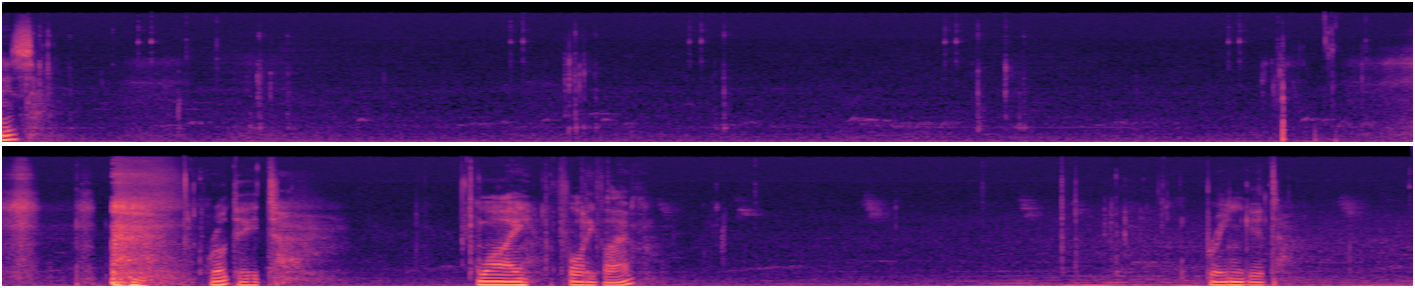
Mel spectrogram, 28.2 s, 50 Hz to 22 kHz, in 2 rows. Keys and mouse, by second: 0.2 g, 1.8-2.1 middle drag, 2.4 s, 5.6 g, 7.1 s, 9.7 s, 12.7-13.6 middle drag, 15.9 r, 21.7-23.9 middle drag, 25.2 g, 28.1-28.2 drag.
